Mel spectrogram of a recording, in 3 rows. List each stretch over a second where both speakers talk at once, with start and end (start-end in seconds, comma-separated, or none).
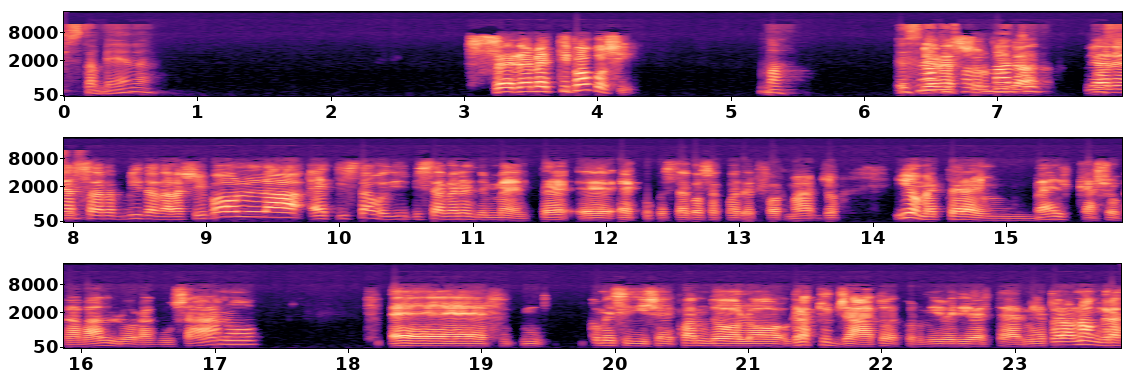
6.4-8.0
